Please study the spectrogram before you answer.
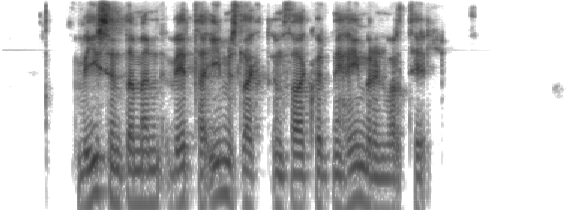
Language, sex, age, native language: Icelandic, male, 20-29, Icelandic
